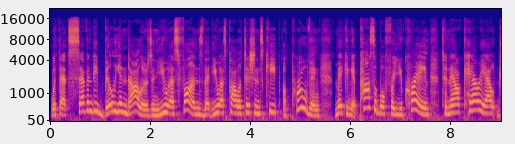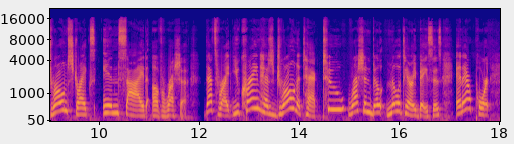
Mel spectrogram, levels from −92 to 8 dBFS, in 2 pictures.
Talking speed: 125 wpm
